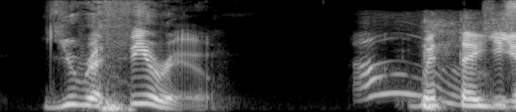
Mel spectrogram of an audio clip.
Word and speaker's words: Urithiru: Urithiru, yes.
